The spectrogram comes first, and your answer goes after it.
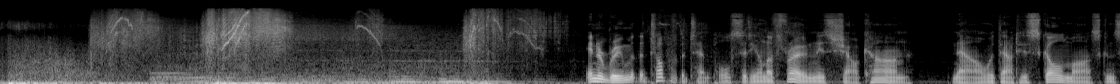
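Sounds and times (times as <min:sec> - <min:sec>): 
fire flaring beside a temple in an underground cavern: 0:00.0 - 0:07.6
hissing bursts: 0:00.9 - 0:05.8
swooping high whistling tones: 0:01.0 - 0:05.9
speech: 0:05.9 - 0:11.1.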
